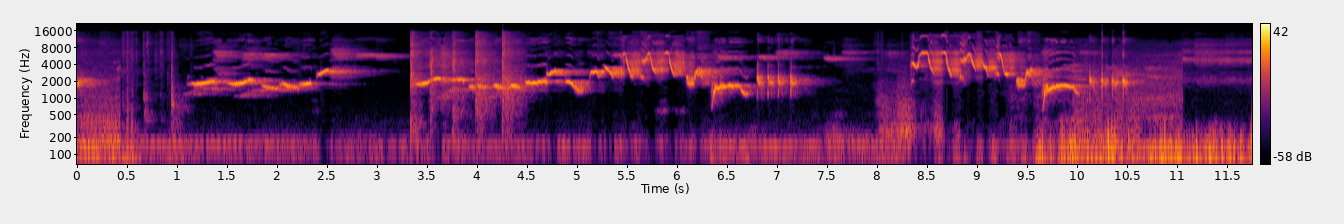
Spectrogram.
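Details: Captive white-rumped shama song, played to stir lazy birds into singing: a long, varied stream of whistled phrases, slurred rising and falling notes and high buzzy trills, with a steady low hum underneath.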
